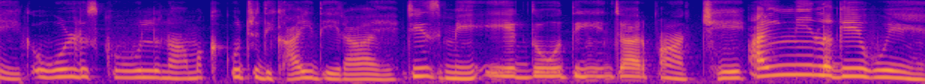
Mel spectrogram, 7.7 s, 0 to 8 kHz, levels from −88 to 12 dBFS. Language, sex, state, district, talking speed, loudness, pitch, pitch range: Marathi, female, Maharashtra, Sindhudurg, 155 wpm, -20 LUFS, 240 Hz, 205-285 Hz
